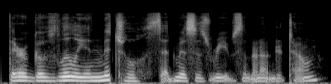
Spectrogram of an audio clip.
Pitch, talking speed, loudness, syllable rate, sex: 165 Hz, 180 wpm, -17 LUFS, 5.5 syllables/s, female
